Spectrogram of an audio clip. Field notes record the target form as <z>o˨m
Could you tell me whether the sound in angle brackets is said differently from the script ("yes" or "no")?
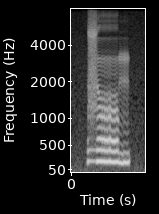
no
